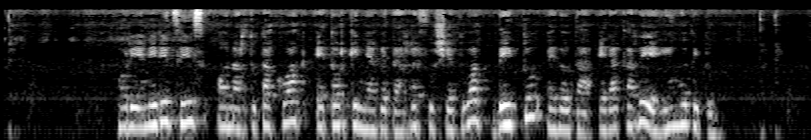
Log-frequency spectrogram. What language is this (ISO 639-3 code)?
eus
